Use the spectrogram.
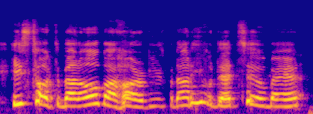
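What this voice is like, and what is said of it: Imitates another person's voice. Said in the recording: “You sounded a little like Arsenio Hall there. That's a good impersonation.”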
